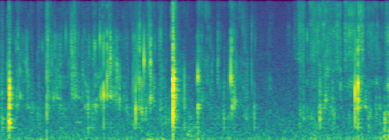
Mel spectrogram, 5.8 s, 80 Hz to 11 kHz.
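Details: A female beagle, born December 2016, crunches and chews a crisp puffed rice snack, with sharp bites and brittle cracking.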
